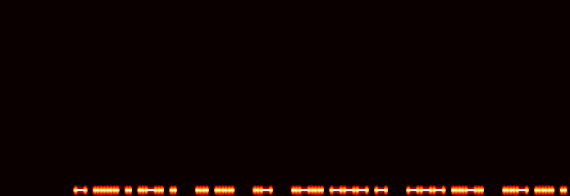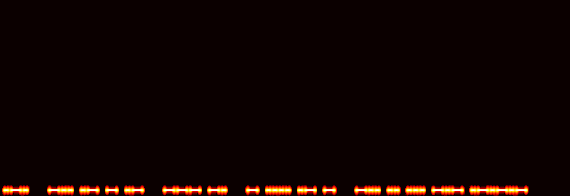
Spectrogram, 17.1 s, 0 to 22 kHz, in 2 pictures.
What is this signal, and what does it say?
Morse code, heard as a keyed tone, about 25 wpm, 700 Hz. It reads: THERE IS A LOT OF USER DATA ON THAT DISK.
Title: Sentences from Top 1000 Words - Review Part 6 - 25wpm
